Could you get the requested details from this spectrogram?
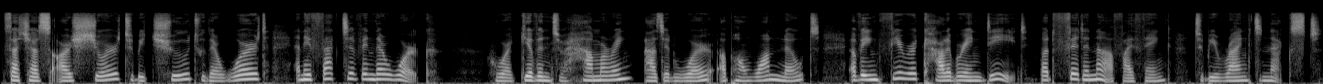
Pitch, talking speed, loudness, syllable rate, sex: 195 Hz, 170 wpm, -23 LUFS, 5.0 syllables/s, female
